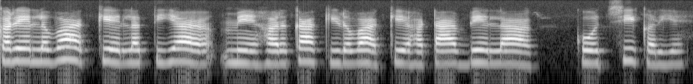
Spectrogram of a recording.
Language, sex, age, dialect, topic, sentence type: Magahi, female, 41-45, Central/Standard, agriculture, question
